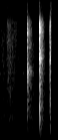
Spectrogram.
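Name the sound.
hand claps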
